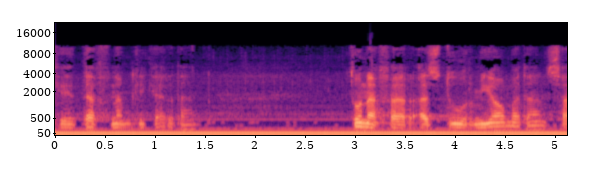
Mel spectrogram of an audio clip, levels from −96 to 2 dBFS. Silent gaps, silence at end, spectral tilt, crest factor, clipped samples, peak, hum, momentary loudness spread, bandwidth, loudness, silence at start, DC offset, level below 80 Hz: none; 0 s; -5.5 dB/octave; 20 dB; under 0.1%; 0 dBFS; none; 10 LU; 11 kHz; -22 LUFS; 0 s; under 0.1%; -24 dBFS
